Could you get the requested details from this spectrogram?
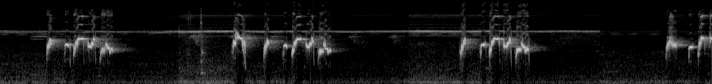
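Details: Red-whiskered bulbul song in the Thai 'rik' style to rouse other bulbuls: four rapid phrases of bright, falling whistled notes roughly every two seconds, over a steady high whine and faint low rumble.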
